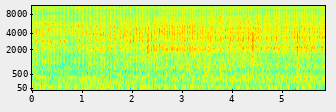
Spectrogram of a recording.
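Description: Heavy-equipment diesel engine running steadily at a low, even speed while a load is lowered on the crane, with a few faint ticks.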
